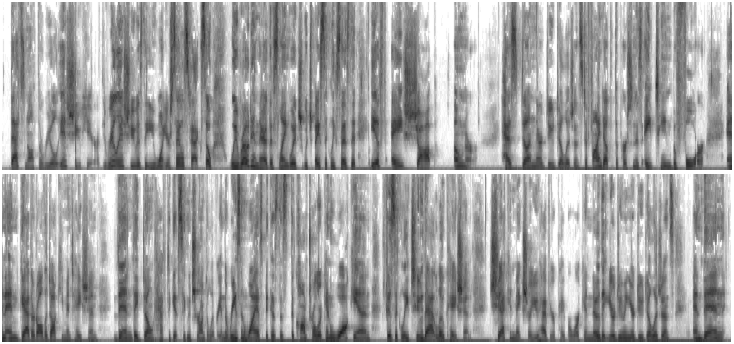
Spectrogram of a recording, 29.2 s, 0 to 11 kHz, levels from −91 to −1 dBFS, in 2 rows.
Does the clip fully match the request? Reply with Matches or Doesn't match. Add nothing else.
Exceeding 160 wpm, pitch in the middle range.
Matches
